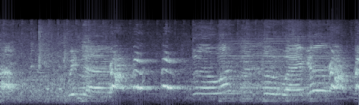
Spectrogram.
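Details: Street busker's dogs sing to the passing crowd in Central Melbourne, Australia; several drawn-out, sliding howls overlap and waver in pitch, with city background noise throughout.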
